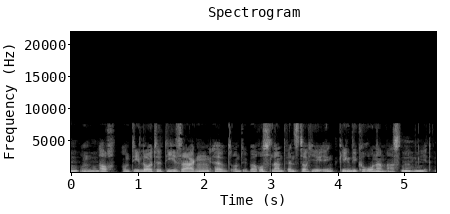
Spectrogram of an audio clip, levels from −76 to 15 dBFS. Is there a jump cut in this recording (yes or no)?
yes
